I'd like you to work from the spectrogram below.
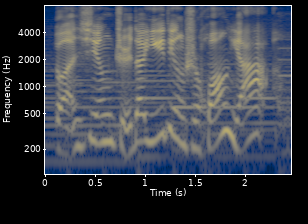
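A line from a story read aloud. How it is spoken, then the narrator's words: Loud. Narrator (Chinese): 小耳大声说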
